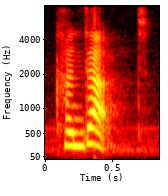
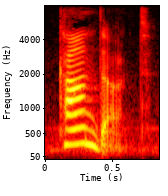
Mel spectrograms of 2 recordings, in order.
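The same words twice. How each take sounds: First: Con-DUCT, the verb; stress on second syllable. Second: CON-duct, the noun, falling; stress on first syllable. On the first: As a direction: punch DUCT in conduct, weak con. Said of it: "second syllable in the verbs". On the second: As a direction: punch CON in Conduct. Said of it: "first syllable in the nouns". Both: Shown as a demonstration.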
